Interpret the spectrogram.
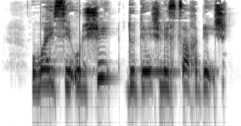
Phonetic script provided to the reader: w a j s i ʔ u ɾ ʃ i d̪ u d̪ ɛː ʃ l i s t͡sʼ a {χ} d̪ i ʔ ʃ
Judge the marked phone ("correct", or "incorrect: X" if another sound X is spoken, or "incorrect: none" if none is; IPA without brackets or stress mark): correct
